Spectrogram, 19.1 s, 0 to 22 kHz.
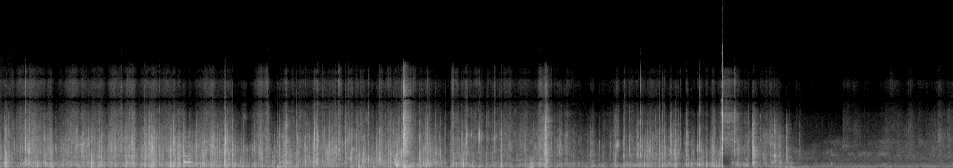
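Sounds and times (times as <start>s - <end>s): dry bag crinkling and rustling: 0.0s - 16.0s
sharp clicks and crackles: 0.0s - 16.0s.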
